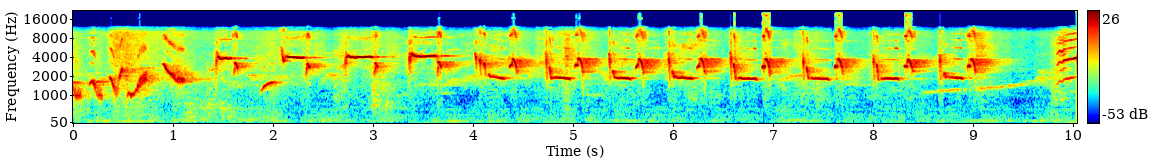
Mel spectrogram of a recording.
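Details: White-rumped shama singing a lure song to attract rivals: varied slurred whistles opening into many quickly repeated sharp notes, with a long rising whistle near the end.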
